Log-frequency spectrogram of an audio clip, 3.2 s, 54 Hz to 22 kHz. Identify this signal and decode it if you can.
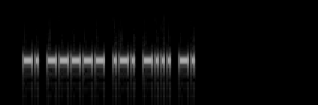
Morse code, heard as a keyed tone, about 40 wpm, 700 Hz. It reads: N0RBN
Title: USA Call Signs - 5 Characters - 4x Character Spacing - 40wpm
